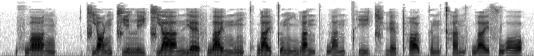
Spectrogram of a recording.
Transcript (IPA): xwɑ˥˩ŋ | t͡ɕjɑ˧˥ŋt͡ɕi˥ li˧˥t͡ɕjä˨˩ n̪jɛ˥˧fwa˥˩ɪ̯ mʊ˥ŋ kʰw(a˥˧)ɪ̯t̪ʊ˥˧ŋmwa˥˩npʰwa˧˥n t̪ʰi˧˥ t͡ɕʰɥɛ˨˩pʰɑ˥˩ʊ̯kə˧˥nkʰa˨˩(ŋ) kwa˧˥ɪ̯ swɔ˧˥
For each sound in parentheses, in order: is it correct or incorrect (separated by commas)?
correct, incorrect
